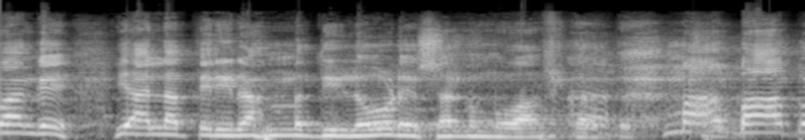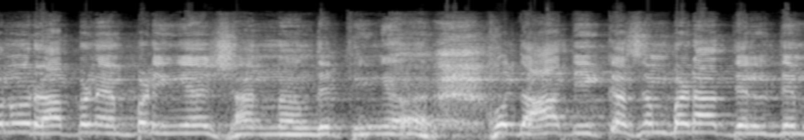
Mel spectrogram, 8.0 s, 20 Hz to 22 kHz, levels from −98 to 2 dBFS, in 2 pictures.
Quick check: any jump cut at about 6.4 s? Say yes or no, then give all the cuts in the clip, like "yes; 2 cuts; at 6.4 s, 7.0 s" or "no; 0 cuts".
no; 1 cut; at 3.2 s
